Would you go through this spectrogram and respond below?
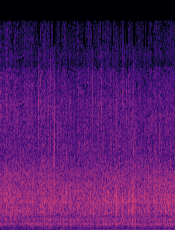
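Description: Beef fries and browns in a pan with a dense, loud, continuous sizzle heard close up, without talk.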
